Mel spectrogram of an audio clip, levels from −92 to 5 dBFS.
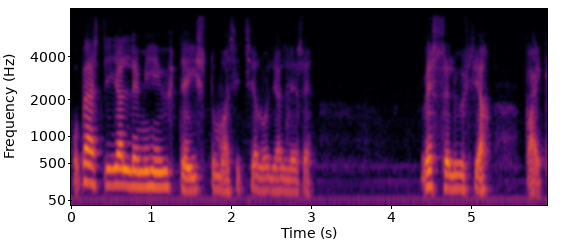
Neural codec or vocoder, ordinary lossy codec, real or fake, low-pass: none; none; real; 7.2 kHz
